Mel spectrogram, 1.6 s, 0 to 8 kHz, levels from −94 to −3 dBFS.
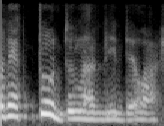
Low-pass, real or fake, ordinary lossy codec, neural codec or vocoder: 7.2 kHz; fake; none; codec, 16 kHz, 2 kbps, FreqCodec, smaller model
